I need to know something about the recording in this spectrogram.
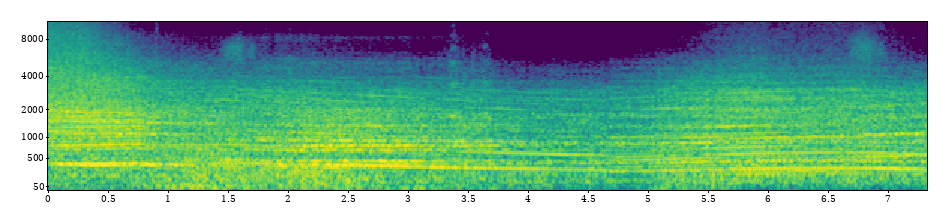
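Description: A racing car engine screams at high revs, its pitch dipping and climbing.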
